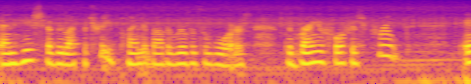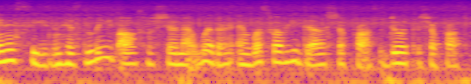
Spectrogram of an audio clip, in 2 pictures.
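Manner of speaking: normal talking voice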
